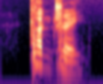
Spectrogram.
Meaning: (noun) The territory of a nation; a sovereign state or a region once independent and still distinct in institutions, language, etc
- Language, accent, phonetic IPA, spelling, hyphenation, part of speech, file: English, UK, [ˈkʰʌnt̠ɹ̠̊˔ʷi], country, coun‧try, noun / adjective, En-uk-country.ogg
